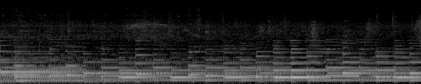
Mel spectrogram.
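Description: Background instrumental music: a melody of held notes that change every fraction of a second.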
